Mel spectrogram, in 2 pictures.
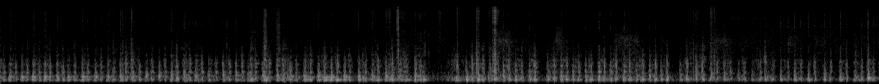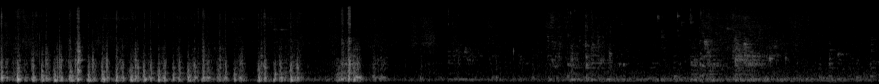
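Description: Diesel glugging and splashing as it is poured from a metal jerrycan into the diesel heater's fuel tank. The pouring sound is irregular and becomes much quieter about twelve seconds in.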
